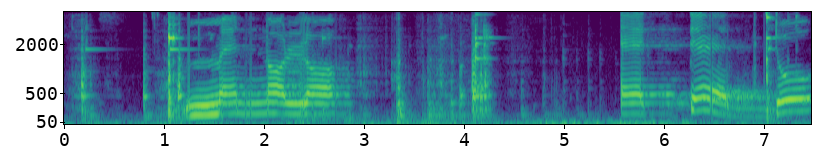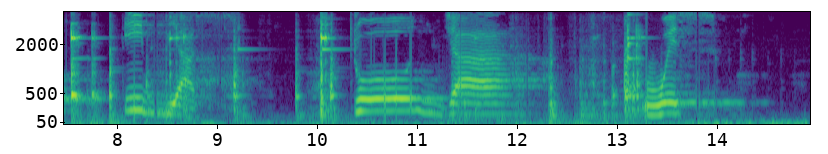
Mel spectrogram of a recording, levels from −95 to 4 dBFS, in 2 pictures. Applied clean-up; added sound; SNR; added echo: none; Chink, clink; 4 dB; none.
